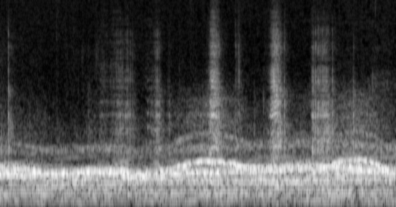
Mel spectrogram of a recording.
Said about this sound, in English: The old wooden walls creak. The late night wind whistles through the shingles of the house, and an aura of something wicked lurks in the air.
